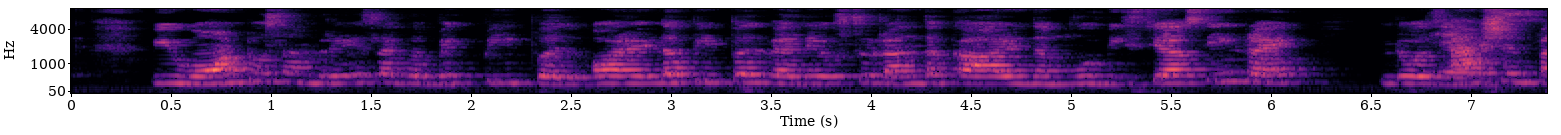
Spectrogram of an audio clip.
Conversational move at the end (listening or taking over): listening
